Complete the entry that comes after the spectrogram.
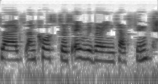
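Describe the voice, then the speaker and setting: A woman's moderately paced speech is heard with noticeable noise behind it. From Turkey. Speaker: commentator. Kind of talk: interview. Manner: halting.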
